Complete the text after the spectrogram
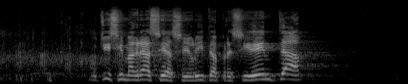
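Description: A man speaks formally over a loudspeaker in a large echoing hall.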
